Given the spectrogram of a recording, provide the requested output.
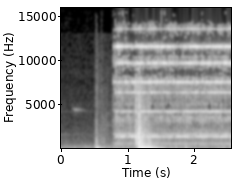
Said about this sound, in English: He comes back in and rushes to answer the phone.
